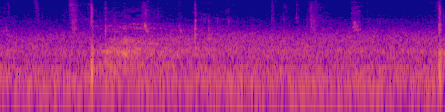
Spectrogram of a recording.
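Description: Tennis ball during a hard-court rally: one sharp pop of ball on racket or court about half a second in, among a few fainter taps, over a steady low background hum.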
